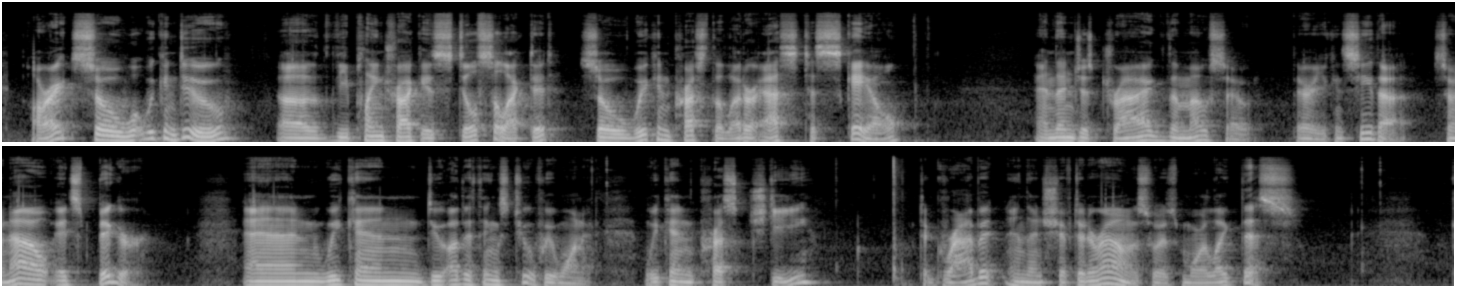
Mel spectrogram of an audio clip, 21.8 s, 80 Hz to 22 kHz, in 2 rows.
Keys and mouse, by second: 6.8 s, 15.3-16.4 drag, 17.5 g, 21.0 click.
